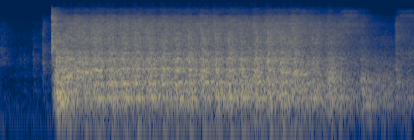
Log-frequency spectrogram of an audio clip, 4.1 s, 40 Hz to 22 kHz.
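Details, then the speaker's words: Ford 8N tractor that would only sputter, after a riveted ignition part was pivoted about 1/8 inch: the engine catches with a roar, runs roughly about three seconds, then dies. The owner suspects it needs choke; cause not confirmed. "so i just had it running perfectly so i guess we're not done yet that's crazy it was just running perfectly"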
